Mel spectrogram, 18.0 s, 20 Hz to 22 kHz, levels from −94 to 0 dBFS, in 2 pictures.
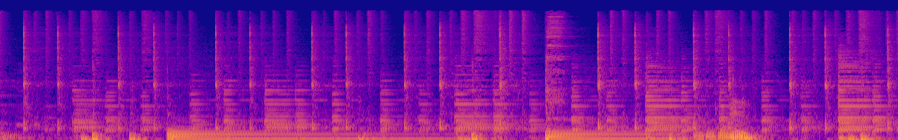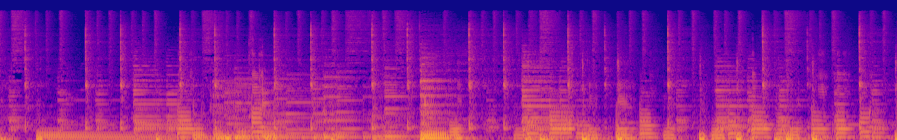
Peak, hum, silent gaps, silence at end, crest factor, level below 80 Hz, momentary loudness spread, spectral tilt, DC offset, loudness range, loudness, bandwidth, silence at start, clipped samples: -12 dBFS; none; none; 0 s; 20 dB; -36 dBFS; 11 LU; -6 dB/octave; under 0.1%; 7 LU; -33 LUFS; 16 kHz; 0 s; under 0.1%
